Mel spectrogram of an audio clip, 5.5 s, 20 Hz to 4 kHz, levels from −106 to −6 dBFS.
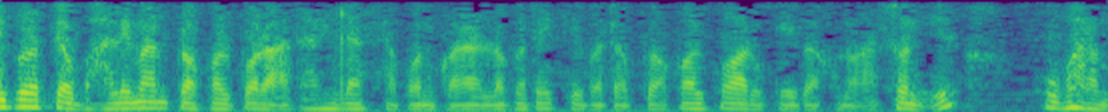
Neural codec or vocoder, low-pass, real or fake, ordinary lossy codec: none; 3.6 kHz; real; none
